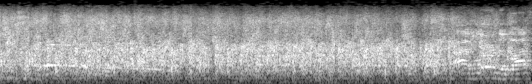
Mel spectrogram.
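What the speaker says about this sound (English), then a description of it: "Give them one more round of applause." A steady, full round of applause from a tour group in Egypt, many people clapping continuously and evenly at close range for the whole stretch, with no break or swell.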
